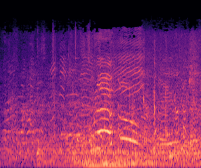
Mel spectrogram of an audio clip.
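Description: Audience chatter, with several high children's voices talking over one another and growing louder about two seconds in.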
